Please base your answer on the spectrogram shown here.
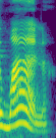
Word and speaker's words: when: Say when. The WH makes a W sound. The H is kind of silent. W, when.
